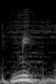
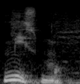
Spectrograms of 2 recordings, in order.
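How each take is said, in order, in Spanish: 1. La s se convierte en un sonido h suave y aspirado. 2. La s se pronuncia como un silbido claro. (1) "en un habla relajada, espontánea" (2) "pronuncian mejor el sonido S"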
